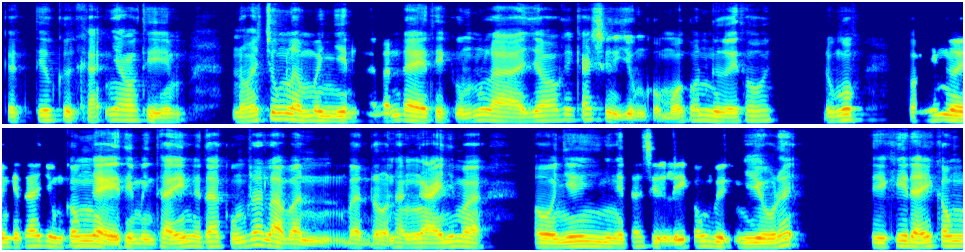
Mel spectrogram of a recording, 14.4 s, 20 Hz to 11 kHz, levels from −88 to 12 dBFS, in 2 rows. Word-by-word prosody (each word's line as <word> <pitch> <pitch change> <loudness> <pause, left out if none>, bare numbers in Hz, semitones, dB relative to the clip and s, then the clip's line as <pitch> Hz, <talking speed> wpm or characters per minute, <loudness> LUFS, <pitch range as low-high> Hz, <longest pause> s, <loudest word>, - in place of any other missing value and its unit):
cực, 115 - -10
tiêu 135 0 -2
cực - - -3
khác - - -7
nhau, 140 -2 -3
thì 105 0 -1 0.5
nói 120 +4 -2
chung 165 +2 +1
là 135 - +4
mình 125 -1 +1
nhìn 120 0 +2
cả 275 - -18
vấn 140 - -3
đề 125 -4 +5
thì - - -4
cũng 105 +7 -6
là 115 -5 +1
do 130 +5 -2
cái 145 0 -8
cách 145 +1 -5
sử - - -1
dụng - - -2
của - - -9
mỗi - - -4
con 135 0 -6
người 115 -3 +1
thôi, 130 +1 -7 0.4
đúng 120 - -5
không? 145 0 +4 0.4
Có 115 - -9
những 140 +2 -4
người 130 -3 +6
người 115 0 -1
ta 140 - +2
dùng 125 -3 +1
công 135 +1 +2
nghệ 105 -7 +8
thì - - 0
mình 105 -1 -3
thấy 110 +1 +3
người 135 -2 -1
ta 130 0 0
cũng 120 0 -5
rất 165 +2 0
là 150 - +3
bận 100 -4 -3
bận - - -3
rộn - - -2
hàng 110 -1 -3
ngày 115 -1 +3
nhưng 130 - -1
mà 120 -4 +1 0.4
hầu 115 -1 +5
như 130 +3 +4
người 120 -4 0
ta 130 - -8
xử - - -1
lý 325 -2 +3
công 135 -1 -3
việc 125 - +4
nhiều 115 -1 +3
đấy, - - +2 0.6
thì 115 -1 0
khi 145 - +1
đấy 125 0 +5
công 135 +1 +1
125 Hz, 275 wpm, -22 LUFS, 115-135 Hz, 0.6 s, nghệ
